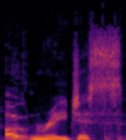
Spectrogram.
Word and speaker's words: Houghton Regis: If there's anybody listening in Houghton Regis, I've sent a message on Facebook. – Or Houghton Regis, as the locals say.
